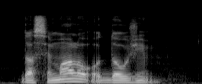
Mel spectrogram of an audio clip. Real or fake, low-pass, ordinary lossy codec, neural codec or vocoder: real; 9.9 kHz; none; none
